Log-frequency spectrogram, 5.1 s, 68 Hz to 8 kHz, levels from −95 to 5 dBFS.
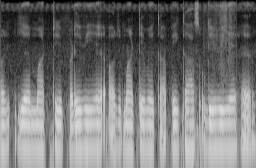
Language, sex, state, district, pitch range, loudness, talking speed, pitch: Hindi, male, Uttar Pradesh, Hamirpur, 115-120 Hz, -16 LUFS, 165 wpm, 115 Hz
